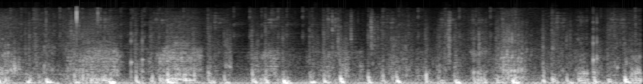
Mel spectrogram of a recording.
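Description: Horse hooves clip-clopping in Red Dead Online, a Black Turkoman horse walking at a steady trot-like rhythm, moderately close but quiet under a busy game background, no speech.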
